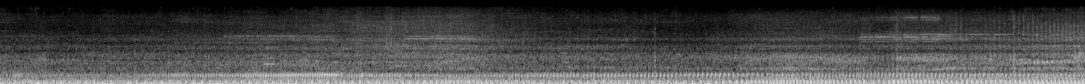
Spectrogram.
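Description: Yamaha R15 V3's single-cylinder engine running steadily while the motorcycle is ridden at low speed.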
